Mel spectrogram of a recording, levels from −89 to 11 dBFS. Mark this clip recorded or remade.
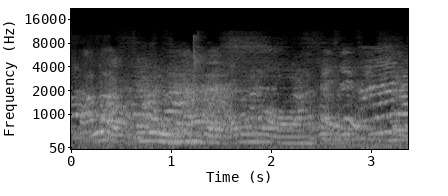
remade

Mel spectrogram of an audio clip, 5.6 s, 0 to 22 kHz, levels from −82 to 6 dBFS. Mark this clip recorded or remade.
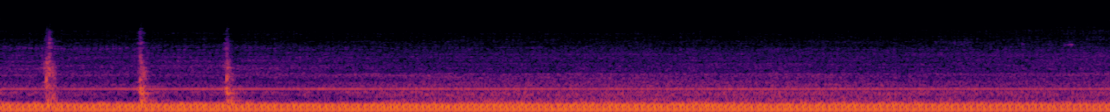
recorded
